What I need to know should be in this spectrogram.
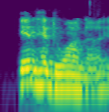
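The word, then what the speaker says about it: Enheduanna: Is it Eneduanna? Is that how you pronounce it? – Eneduanna is typically how it's pronounced, but as with most things in ancient languages, it's sort of an approximation.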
